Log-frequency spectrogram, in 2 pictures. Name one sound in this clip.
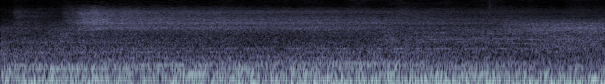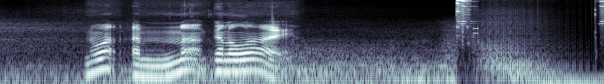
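A low hum drones in a large hall.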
